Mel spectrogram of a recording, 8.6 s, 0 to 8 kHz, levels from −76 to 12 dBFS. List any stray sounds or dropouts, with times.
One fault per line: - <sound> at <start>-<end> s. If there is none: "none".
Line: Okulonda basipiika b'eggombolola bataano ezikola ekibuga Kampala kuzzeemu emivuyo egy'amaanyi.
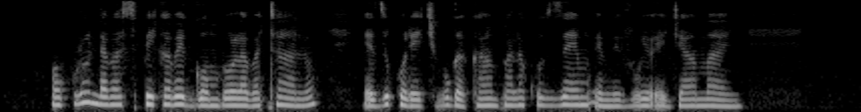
none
